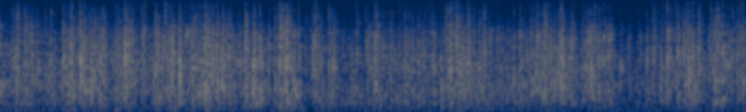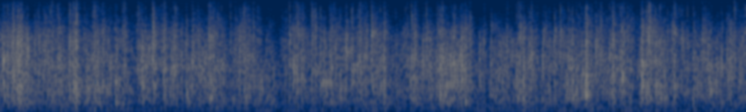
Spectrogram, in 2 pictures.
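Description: The fingertips of both hands slowly crumple and crinkle a thin white printed plastic shopping bag with contents inside, working its soft film. The result is a steady, quiet stream of dense, bright crackling with no low end, rising and falling gently over the whole clip.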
